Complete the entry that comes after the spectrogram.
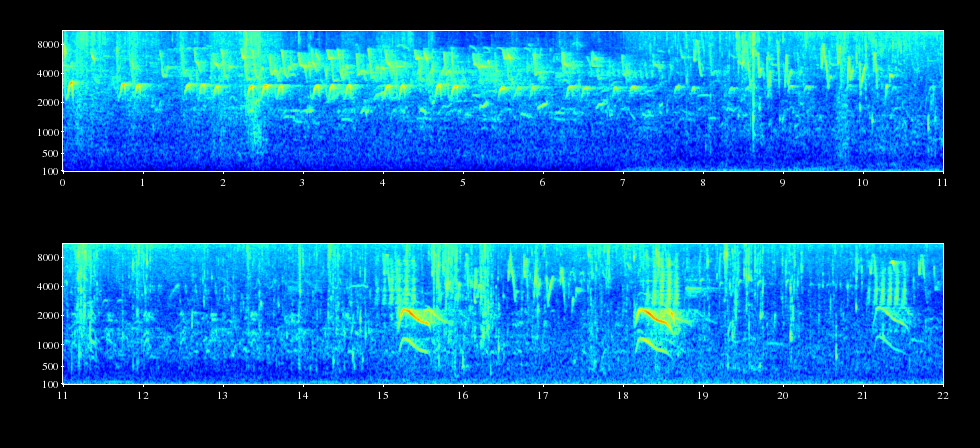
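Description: Reedbed ambience with birds. For the first several seconds a bird sings in quick, repeated high chirps. Then, over a low steady rumble, a bird gives two loud, falling calls about three seconds apart, and a fainter third near the end.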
